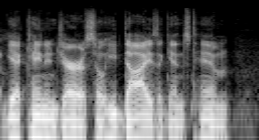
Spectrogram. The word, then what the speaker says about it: Kanan Jarrus: Kanan Jarrus. Yeah, Kanan Jarrus.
